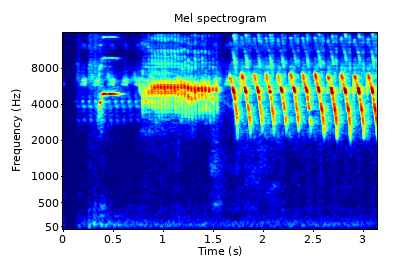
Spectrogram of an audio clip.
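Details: Belgian canary: a short note, a level buzzy trill, then a quick series of falling sweeps repeated about four times per second.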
